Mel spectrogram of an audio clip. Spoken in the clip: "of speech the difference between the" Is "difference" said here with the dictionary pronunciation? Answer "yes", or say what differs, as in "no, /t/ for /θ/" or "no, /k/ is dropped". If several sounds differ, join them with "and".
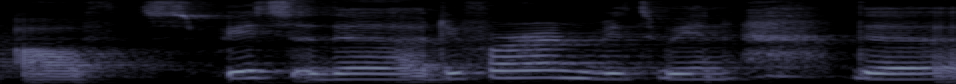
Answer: no, /s/ is dropped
